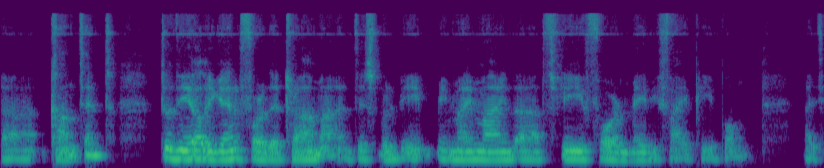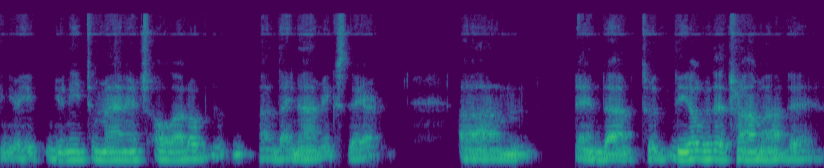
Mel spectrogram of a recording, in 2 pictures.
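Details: Post-stroke aphasia in a male stroke survivor, a non-native English speaker presenting in English; audible word repetitions and self-corrections; aphasia.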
